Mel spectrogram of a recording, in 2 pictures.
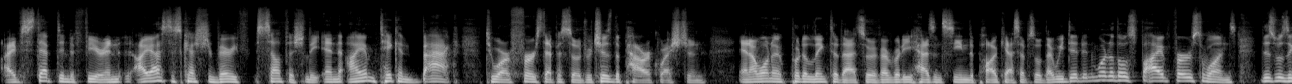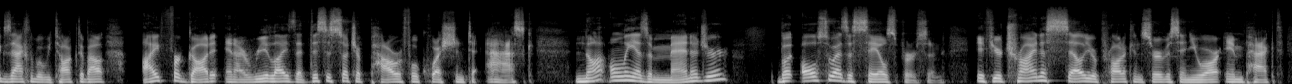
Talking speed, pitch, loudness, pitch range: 225 wpm, 125 Hz, -19 LUFS, 110-145 Hz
